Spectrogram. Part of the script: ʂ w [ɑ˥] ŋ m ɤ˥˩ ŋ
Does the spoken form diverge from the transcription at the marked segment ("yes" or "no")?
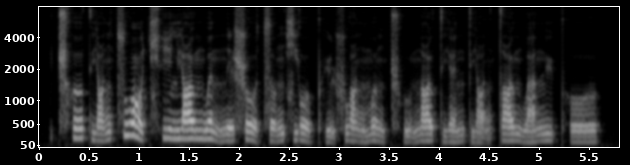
yes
